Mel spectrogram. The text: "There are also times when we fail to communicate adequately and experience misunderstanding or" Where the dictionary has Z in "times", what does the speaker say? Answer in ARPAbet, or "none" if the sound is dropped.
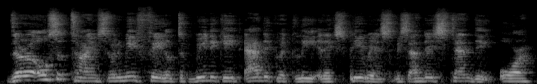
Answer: S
